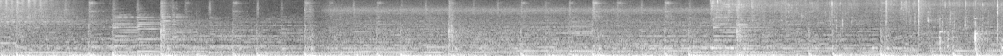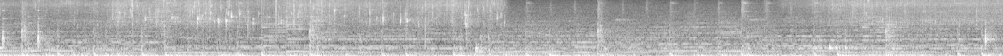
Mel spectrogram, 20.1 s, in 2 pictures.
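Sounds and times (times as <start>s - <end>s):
food sizzling in oil: 0.0s - 1.0s, 7.1s - 15.3s, 17.8s - 20.0s.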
